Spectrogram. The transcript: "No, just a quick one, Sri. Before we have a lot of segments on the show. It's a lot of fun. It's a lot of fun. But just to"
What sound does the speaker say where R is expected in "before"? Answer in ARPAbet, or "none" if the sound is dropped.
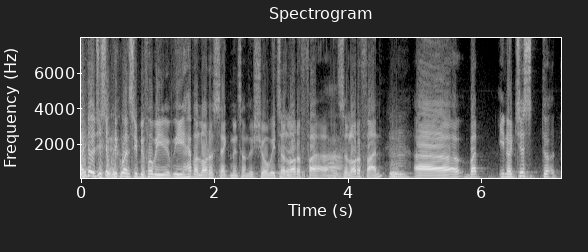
W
